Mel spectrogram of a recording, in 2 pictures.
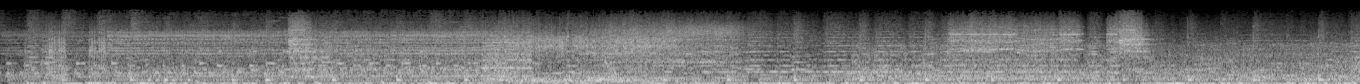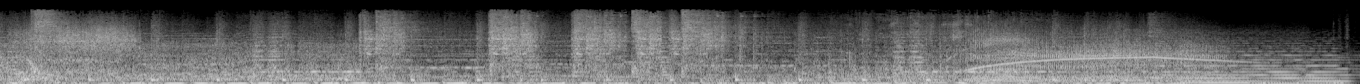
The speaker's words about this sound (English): And now we will test the pussycat under heavy stress. And now we put the simulator up to full power.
